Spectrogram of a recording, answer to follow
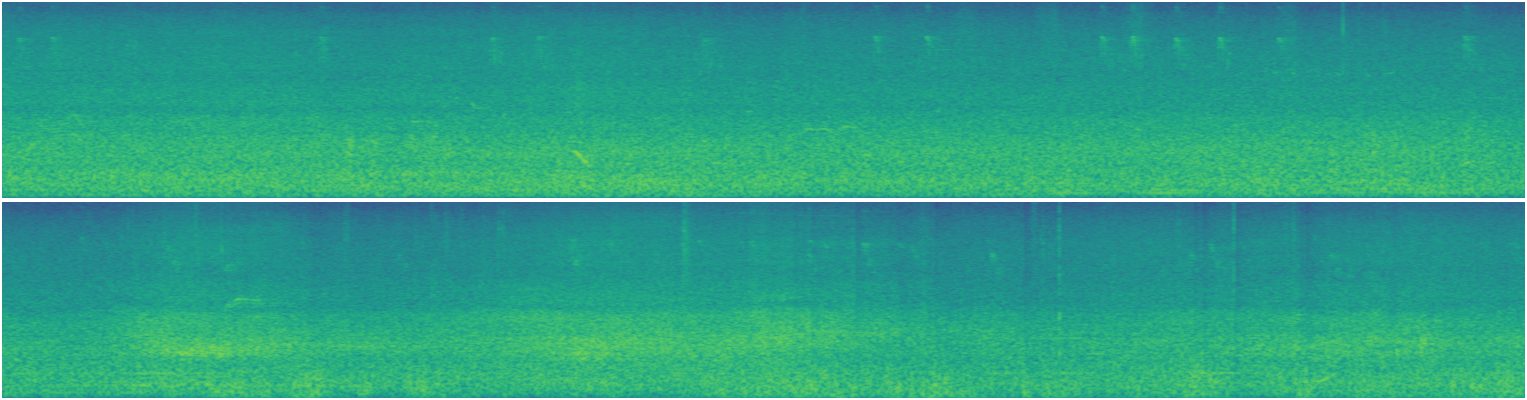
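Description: Steady rush of surf breaking on a beach, with a murmur of beachgoers' voices. From about halfway through, road traffic takes over and cars go by twice a few seconds apart.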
